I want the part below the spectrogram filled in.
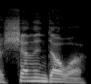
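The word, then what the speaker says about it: Shenandoah: your book is called up the Shenand uh Shenandoa, right? Yes. Okay. Did I Did I pronounce it right? You did. Yes. It's it's named after the Shannondoa River in Virginia and the Shannondoa Valley.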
